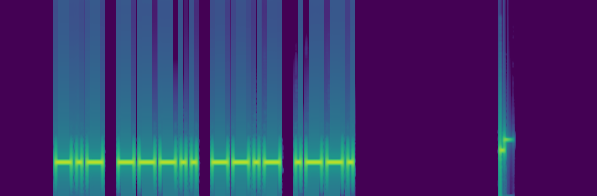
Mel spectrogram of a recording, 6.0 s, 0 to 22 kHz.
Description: Morse code, heard as a keyed tone, about 21 wpm, 700 Hz. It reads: K8QP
